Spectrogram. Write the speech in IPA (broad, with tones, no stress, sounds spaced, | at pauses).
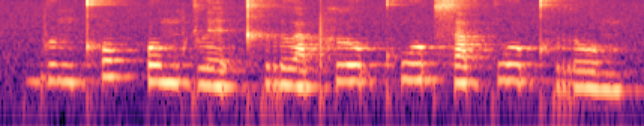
b ɯ˧ ŋ kʰ o˥˩ k̚ ʔ o˧ m k l e˨˩ ʔ kʰ r ɯ˨˩ a̯ pʰ l u˦˥ ʔ kʰ w u˥˩ ʔ s a˦˥ p̚ k w u˥˩ ʔ kʰ r o˧ m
